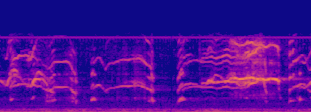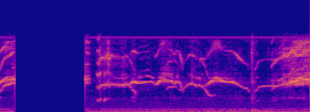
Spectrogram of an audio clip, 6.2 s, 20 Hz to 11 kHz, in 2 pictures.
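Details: Peregrine falcon at its nest during the evening meal, Orange, 18 October 2018, 6:51 pm, via nest camera: shrill looping whistled calls, rising and falling, loudest midway, interrupted by a short silent gap.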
